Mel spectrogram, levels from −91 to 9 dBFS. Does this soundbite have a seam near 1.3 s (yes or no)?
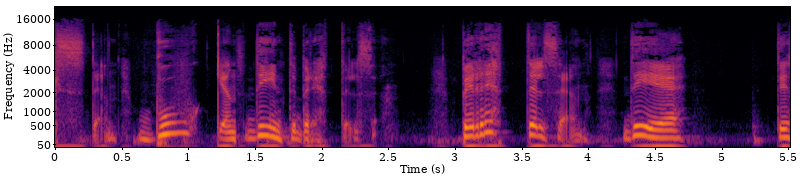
yes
